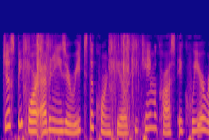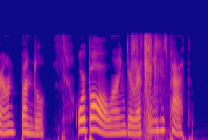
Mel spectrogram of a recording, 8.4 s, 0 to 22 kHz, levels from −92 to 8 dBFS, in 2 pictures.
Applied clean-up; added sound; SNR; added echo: none; Scissors; 11 dB; none.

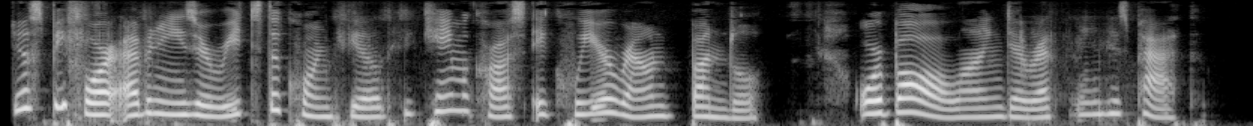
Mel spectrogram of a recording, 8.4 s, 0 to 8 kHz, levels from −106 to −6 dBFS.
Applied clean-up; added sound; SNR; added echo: neural mask model DeepFilterNet 3.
